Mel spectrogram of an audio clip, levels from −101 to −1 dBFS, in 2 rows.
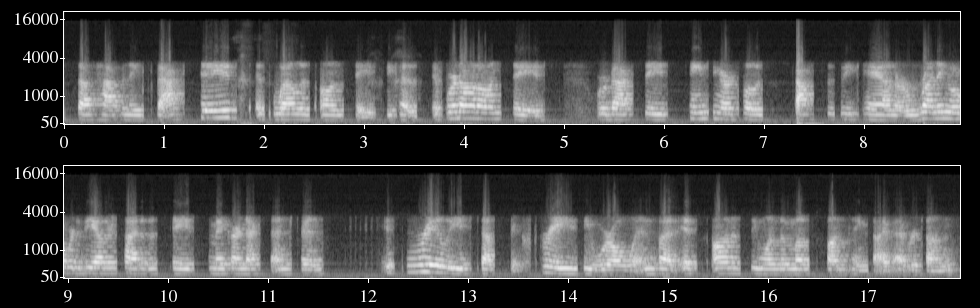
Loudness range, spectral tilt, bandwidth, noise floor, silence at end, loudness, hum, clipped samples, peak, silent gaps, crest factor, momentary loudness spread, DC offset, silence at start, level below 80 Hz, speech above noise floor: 2 LU; -5 dB/octave; 12 kHz; -51 dBFS; 0.05 s; -19 LUFS; none; under 0.1%; -4 dBFS; none; 16 dB; 9 LU; under 0.1%; 0.15 s; -58 dBFS; 33 dB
